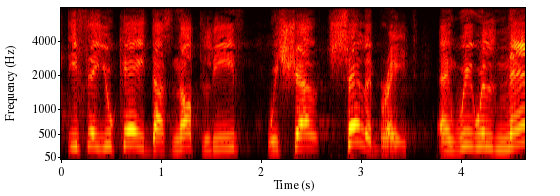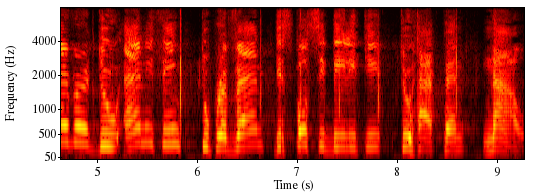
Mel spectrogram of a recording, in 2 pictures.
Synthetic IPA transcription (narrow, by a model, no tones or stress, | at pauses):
t̪ifðəjukejd̪aznɔt̪liv | wiʃɛlsɛlɛbɹḛjt̪ | ʔɛ̃nwiwilnɛvəɹd̪uʔɛniθĩŋt̪upɹɛvɛ̃nt̪̚d̪ispɔsibilit̪it̪uhæpɛ̃nː | aw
